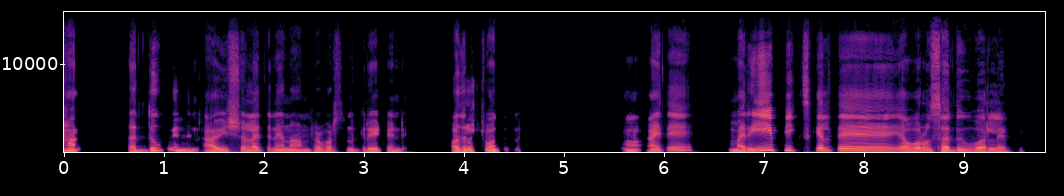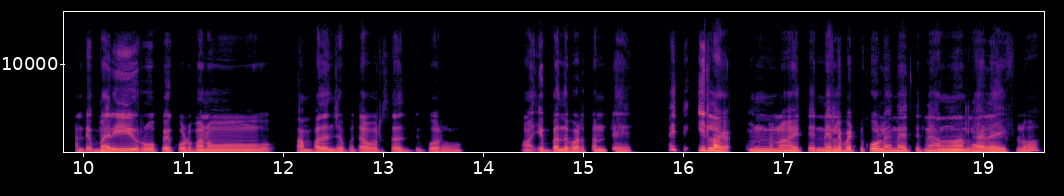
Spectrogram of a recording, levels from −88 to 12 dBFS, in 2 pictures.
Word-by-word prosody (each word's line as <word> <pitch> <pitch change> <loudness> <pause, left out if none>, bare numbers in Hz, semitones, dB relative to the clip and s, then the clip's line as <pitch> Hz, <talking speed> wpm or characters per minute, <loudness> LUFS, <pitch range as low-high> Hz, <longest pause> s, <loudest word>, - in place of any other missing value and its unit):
అహా! 205 +1 +6 0.5
సర్దుకుపోయింది. 145 - +1 0.2
ఆ - - +3
విషయంలో 195 +6 0
అయితే 195 - -10
నేను 175 -2 +2
100% 155 +3 -3
గ్రేట్ 145 0 +1
అండి. 115 0 -6 0.5
అదృష్టవంతుడ్ని. 195 -1 +1 1.1
ఆ! - - +2 0.2
అయితే 180 -8 0 0.6
మరీ 155 +8 +4 0.3
పీక్స్‌కెళ్తే 230 -2 +1 0.6
ఎవరూ 175 +4 +3
సర్దుకుపోరులేండి. 165 -7 +2 0.4
అంటే 190 +3 -5
మరీ 165 +5 +3 0.2
రూపాయిక్కూడా 175 -1 -2
మనం 180 0 +1 0.8
సంపాదించకపోతే 165 +3 -2
ఎవరు 150 +1 -4
సర్దుకుపోరు. 155 0 -5 0.7
ఆహ్, - - -6
ఇబ్బంది 165 +3 +1
పడుతుంటే. 155 -2 -3 0.5
అయితే 330 -8 -5 0.2
ఇలాగ. 215 -5 +7 0.5
నేనయితే 195 +1 0
నిలబెట్టుకోలేనిదయితే 205 0 +2
నేను 190 -2 +2
న - - +5
న - - -1
నా - - +4
లైఫ్‌‌లో 165 +5 -1
175 Hz, 105 wpm, -23 LUFS, 155-195 Hz, 1.1 s, ఇలాగ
